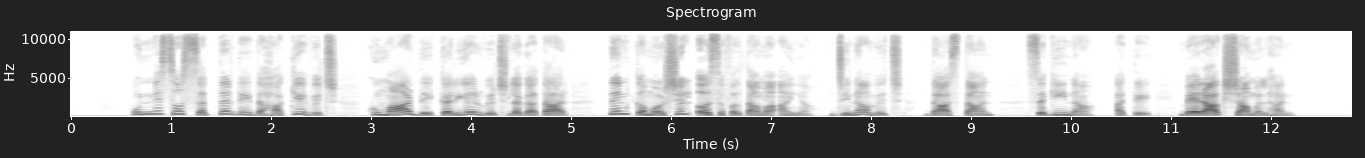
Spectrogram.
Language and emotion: Punjabi, neutral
